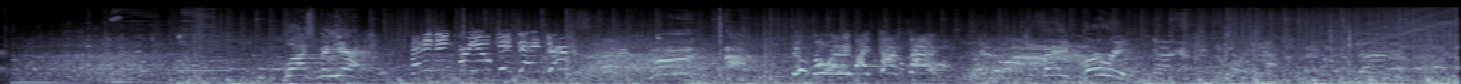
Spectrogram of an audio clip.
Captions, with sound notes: [laughing] Blast Minyak! Anything for you, Kid Danger! [groaning] You're ruining my concert! Babe, hurry!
